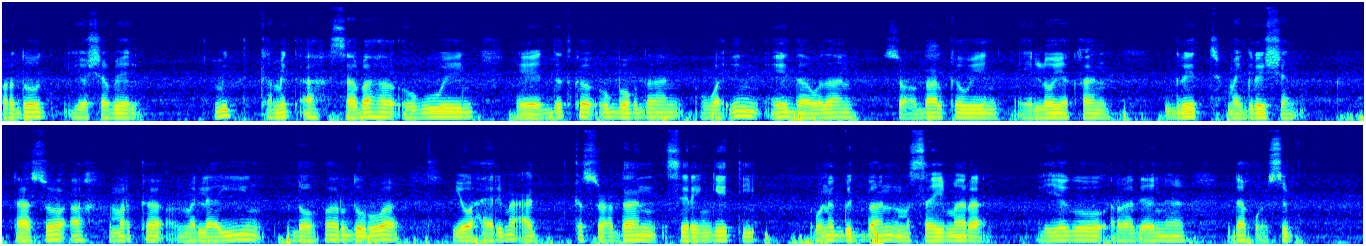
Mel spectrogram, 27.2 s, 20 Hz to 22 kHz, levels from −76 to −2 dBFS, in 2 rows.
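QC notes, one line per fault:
Throughout, generation loss: the speech has a swirly, hollow, smeared quality, and consonant attacks sound soft, with nothing above 19.2 kHz. It's more washed-out than a single decent encode would give. It's likely the audio went through a lossy codec about four times over, with the sound pointing to AAC-LC at around 96 kbit/s. Each pass requantises on a shifted frame grid, so the noise and spectral holes keep piling up.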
